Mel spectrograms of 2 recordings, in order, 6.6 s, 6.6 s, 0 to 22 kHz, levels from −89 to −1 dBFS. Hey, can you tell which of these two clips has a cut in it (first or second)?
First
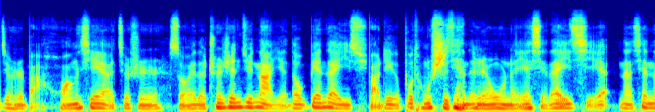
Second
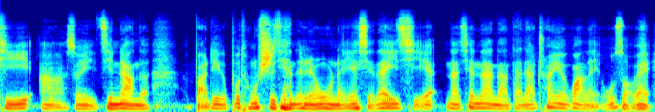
first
